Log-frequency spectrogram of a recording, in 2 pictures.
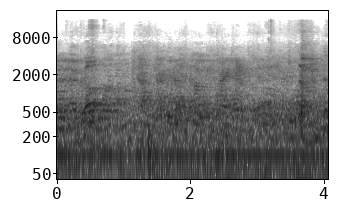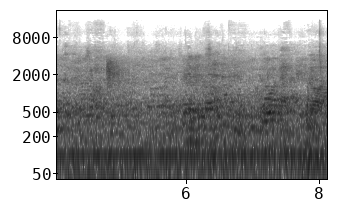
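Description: Billiard balls click against each other and thud off the cushions.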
